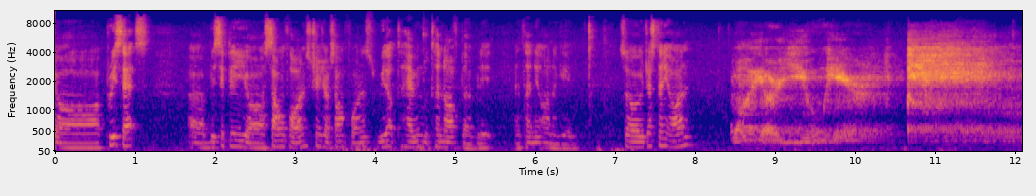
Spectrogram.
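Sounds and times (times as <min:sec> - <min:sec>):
lightsaber buzzing hum: 0:08.4 - 0:12.0
lightsaber ignition: 0:08.8 - 0:12.0.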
